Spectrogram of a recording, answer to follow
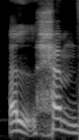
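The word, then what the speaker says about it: الحمد: আল পেশ দু আলহামদু অধিকাংশ লোক 95 পারসেন্ট লোক আলহামদু বলে আলহামদু ছোট হা বড় হার জায়গাতে ছোট হানে উচ্চারণ করে যার ফলে অর্থ চেঞ্জ হয়ে যায় নামাজ নামাজ ভেঙ্গে যায় এবং অশুদ্ধ তেলাওয়াত হয় এখানে আলহামদু বলবেন আলহামদু কখনোই মনের ভুলেও আলহামদু বলবে না আপনার নামাজ নষ্ট হয়ে যাবে।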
